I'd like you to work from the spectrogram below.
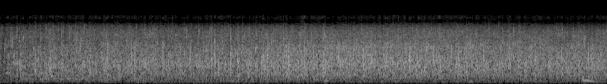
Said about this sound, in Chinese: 嗯，可以拍手的。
